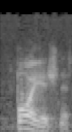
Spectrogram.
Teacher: I would have to have primary stress on boy and weak stress on the rest of it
